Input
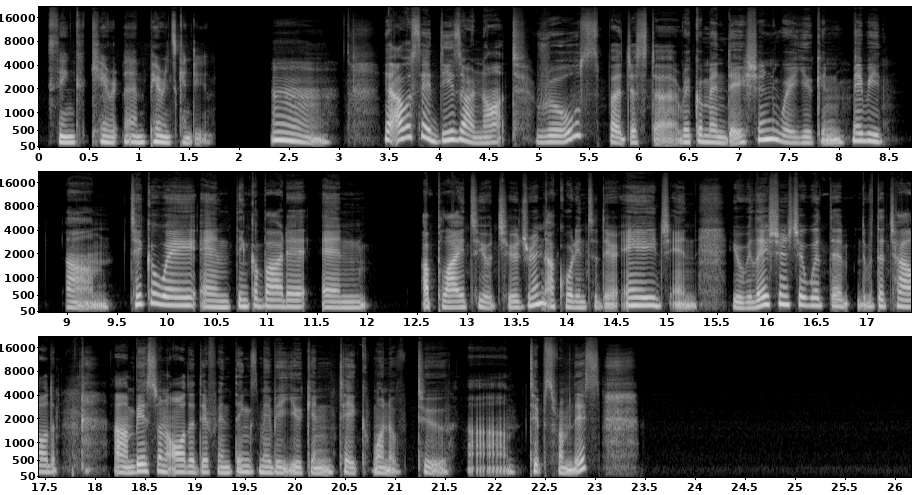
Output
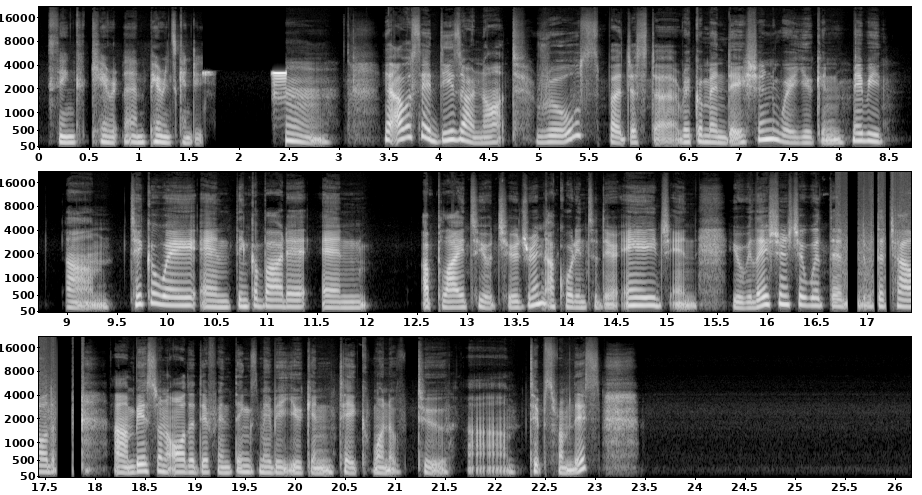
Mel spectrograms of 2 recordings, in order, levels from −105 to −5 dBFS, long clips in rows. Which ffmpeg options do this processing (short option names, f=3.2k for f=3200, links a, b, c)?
-filter_complex "[0:a]asettb=1/sr,asplit=3[a][b][c];[a]atrim=end=1.644[d];[b]atrim=start=1.64:end=2.48,asetpts=PTS-STARTPTS,afade=t=in:d=0.004:c=qsin,afade=t=out:st=0.836:d=0.004:c=qsin,lowpass=f=2.9k:t=q:w=0.5098,lowpass=f=2.9k:t=q:w=0.6013,lowpass=f=2.9k:t=q:w=0.9,lowpass=f=2.9k:t=q:w=2.563,afreqshift=-3400[e];[c]atrim=start=2.476[f];[d][e]acrossfade=d=0.004:c1=hsin:c2=qsin[g];[g][f]acrossfade=d=0.004:c1=qsin:c2=hsin,asettb=1/sr,asplit=3[h][i][j];[h]atrim=end=16.694[k];[i]atrim=start=16.69:end=17.9,asetpts=PTS-STARTPTS,afade=t=in:d=0.004:c=qsin,afade=t=out:st=1.206:d=0.004:c=qsin,aeval=exprs='val(0)*gte(abs(val(0)),0.01)':c=same[l];[j]atrim=start=17.896[m];[k][l]acrossfade=d=0.004:c1=hsin:c2=qsin[n];[n][m]acrossfade=d=0.004:c1=qsin:c2=hsin,highpass=150,equalizer=f=2.6k:w=1.1:g=11,volume=7.5dB"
